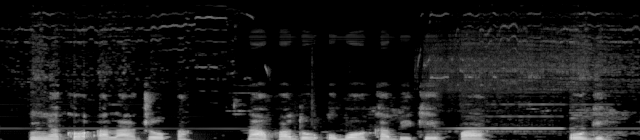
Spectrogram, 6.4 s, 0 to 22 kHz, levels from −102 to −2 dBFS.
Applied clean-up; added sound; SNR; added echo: classical method spectral subtraction.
